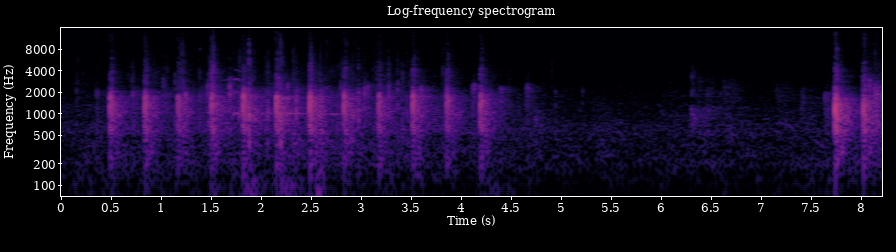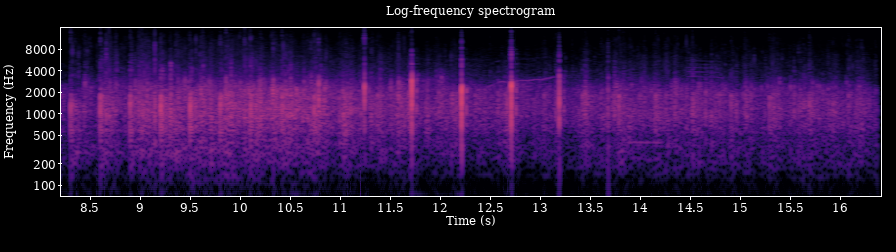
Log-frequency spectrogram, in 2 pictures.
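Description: Commencement and doctoral hooding ceremony audience: a few sparse claps at first, a short lull, then a broad, sustained round of applause from a large crowd for the graduates, with faint voices mixed in.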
